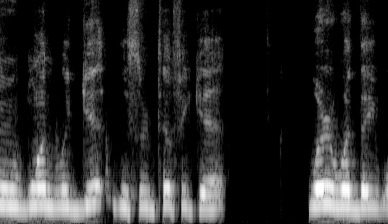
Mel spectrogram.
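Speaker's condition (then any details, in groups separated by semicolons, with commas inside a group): Cerebral palsy; speech impairment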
